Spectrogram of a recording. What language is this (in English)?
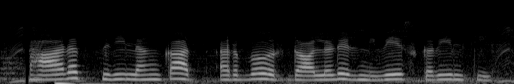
Magahi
